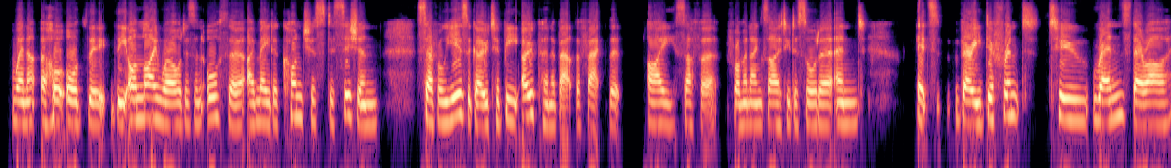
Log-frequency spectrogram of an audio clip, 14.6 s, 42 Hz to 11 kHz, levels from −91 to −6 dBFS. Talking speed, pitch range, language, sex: 155 wpm, 185-235 Hz, English, female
